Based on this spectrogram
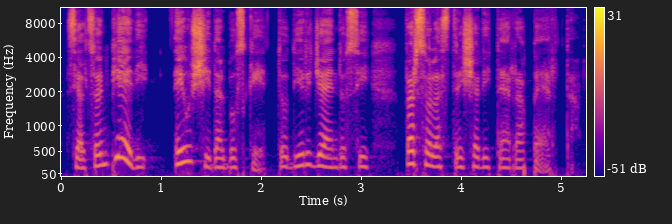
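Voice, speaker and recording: A woman narrating a novel as an audiobook reader, measured and expressive. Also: on the low side.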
